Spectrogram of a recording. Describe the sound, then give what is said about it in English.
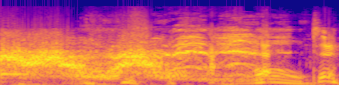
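A loud, raspy big-cat roar, like a tiger or cougar, with a rough growling tone that rises and falls in pitch over a bit under two seconds, heard on its own. “Was that a tiger? That was like a cougar, but who cares?”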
